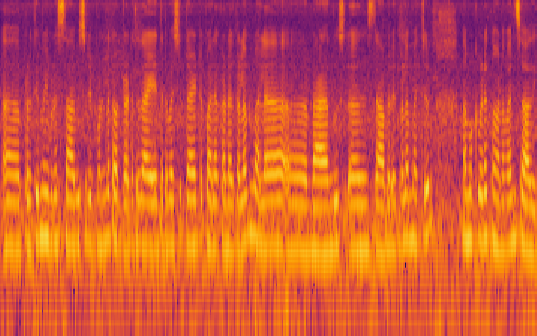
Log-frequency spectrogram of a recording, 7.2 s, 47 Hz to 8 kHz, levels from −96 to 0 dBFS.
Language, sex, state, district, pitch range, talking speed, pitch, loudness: Malayalam, female, Kerala, Thiruvananthapuram, 180-200 Hz, 140 wpm, 185 Hz, -16 LUFS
